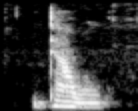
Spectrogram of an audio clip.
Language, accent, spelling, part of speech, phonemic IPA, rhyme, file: English, Southern England, dowel, noun / verb, /ˈdaʊəl/, -aʊəl, LL-Q1860 (eng)-dowel.wav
